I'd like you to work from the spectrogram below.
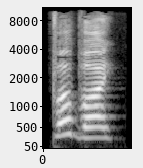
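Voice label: "Bye bye" male; Greetings And Goodbye; Goodbyes; VoiceBox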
